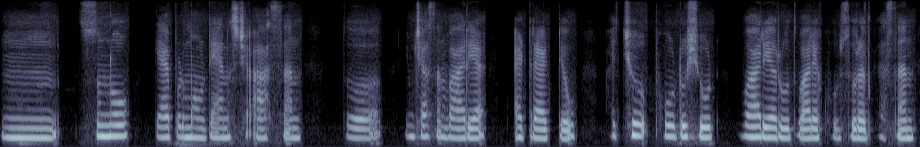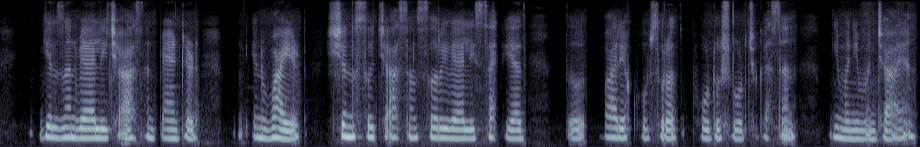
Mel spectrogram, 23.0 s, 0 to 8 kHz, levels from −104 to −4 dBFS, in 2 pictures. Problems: background sounds at intervals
